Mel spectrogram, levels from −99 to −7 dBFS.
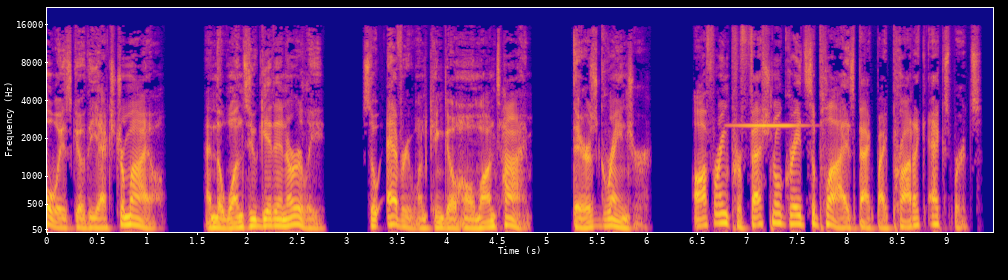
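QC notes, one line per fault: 6.77–7.82 s, loudspeaker feedback squeal: the microphone is picking up the loudspeaker it feeds, and at 2.5 kHz the round-trip gain of that loop rises above one, so that frequency reinforces itself on every pass. A single piercing tone swells over roughly a third of a second into a steady squeal that ends up at about the same level as the speech, then stops just before "backed by".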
